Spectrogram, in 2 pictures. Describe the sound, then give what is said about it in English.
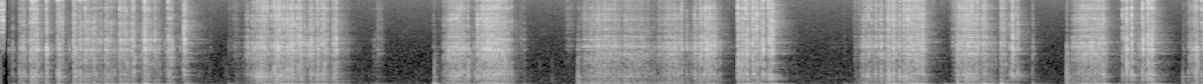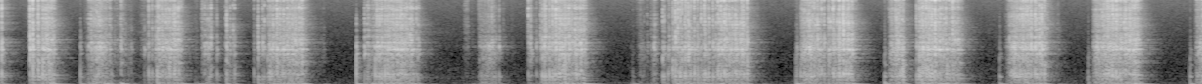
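Rough rasping scrapes along a barrel repeat in many rhythmic strokes separated by brief pauses, harsh and gritty, with no voices. “The sound of the barrel being scraped. If I can find that in the YouTube media library, I'll probably add the sound of a barrel genuinely being scraped.”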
